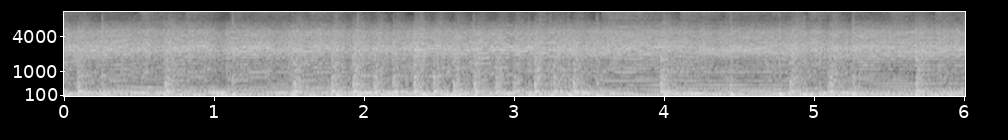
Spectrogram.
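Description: Melodic death metal band playing: distorted electric guitars over fast, dense drumming, loud and steady throughout.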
